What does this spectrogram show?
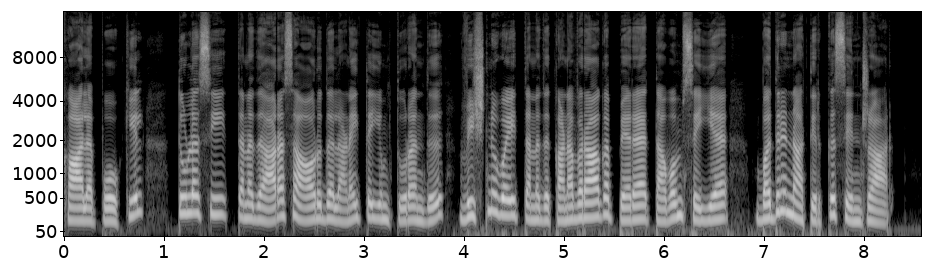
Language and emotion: Tamil, neutral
